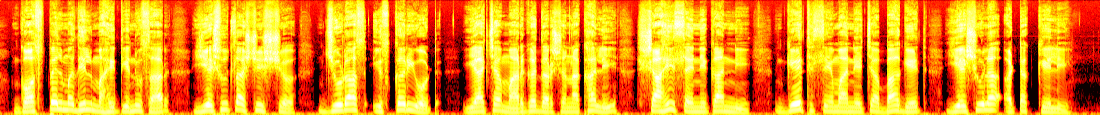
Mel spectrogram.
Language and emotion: Marathi, neutral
